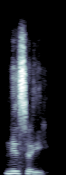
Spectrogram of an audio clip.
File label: "nisei", Indian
